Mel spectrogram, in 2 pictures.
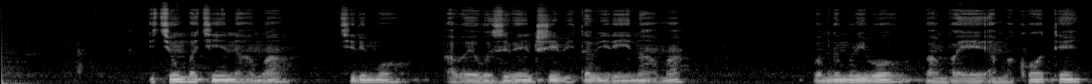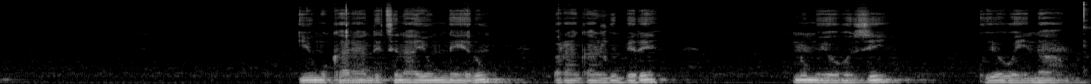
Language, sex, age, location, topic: Kinyarwanda, male, 18-24, Kigali, health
